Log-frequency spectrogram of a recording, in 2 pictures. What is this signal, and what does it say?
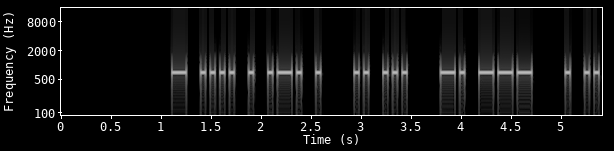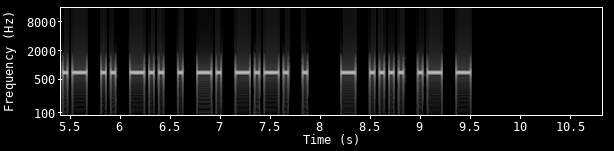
Morse code, heard as a keyed tone, about 25 wpm, 700 Hz. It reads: THERE IS NO EVIDENCE THAT
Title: Sets of 5 Words Encore 25wpm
